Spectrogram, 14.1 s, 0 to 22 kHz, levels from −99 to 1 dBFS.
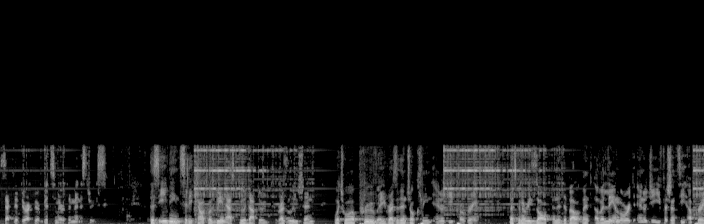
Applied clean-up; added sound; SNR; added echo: classical method spectral subtraction.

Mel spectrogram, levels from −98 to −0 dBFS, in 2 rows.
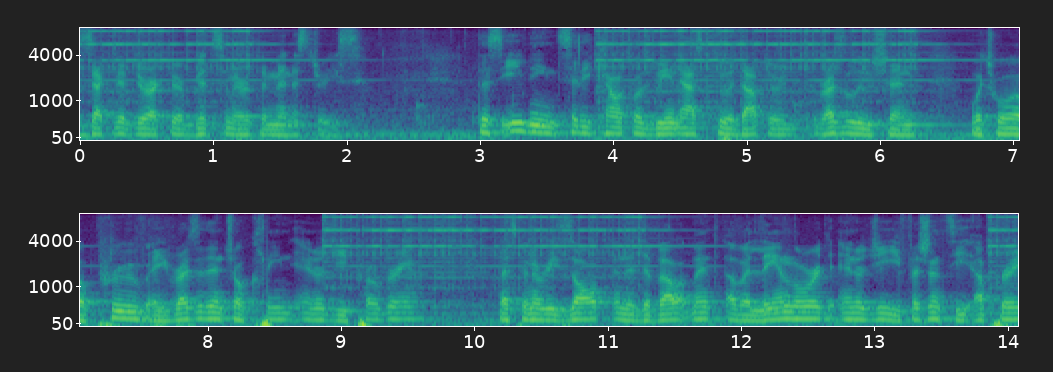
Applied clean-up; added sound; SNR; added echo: none; Telephone; 11 dB; none.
